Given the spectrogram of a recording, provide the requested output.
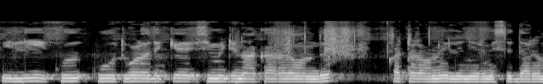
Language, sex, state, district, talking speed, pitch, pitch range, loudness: Kannada, male, Karnataka, Koppal, 90 wpm, 135 Hz, 130-140 Hz, -14 LUFS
